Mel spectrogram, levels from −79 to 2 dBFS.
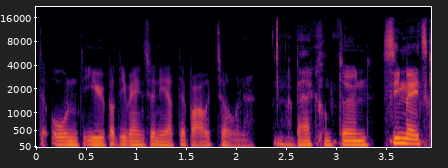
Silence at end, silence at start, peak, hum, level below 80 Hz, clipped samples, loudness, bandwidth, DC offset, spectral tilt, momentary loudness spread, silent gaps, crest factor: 0 s; 0.05 s; -10 dBFS; none; -48 dBFS; under 0.1%; -27 LUFS; 16 kHz; under 0.1%; -5.5 dB/octave; 12 LU; 2.24-2.35 s; 16 dB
